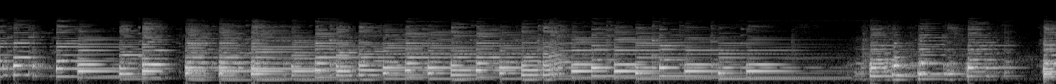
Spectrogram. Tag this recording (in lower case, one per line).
playing banjo
banjo
music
